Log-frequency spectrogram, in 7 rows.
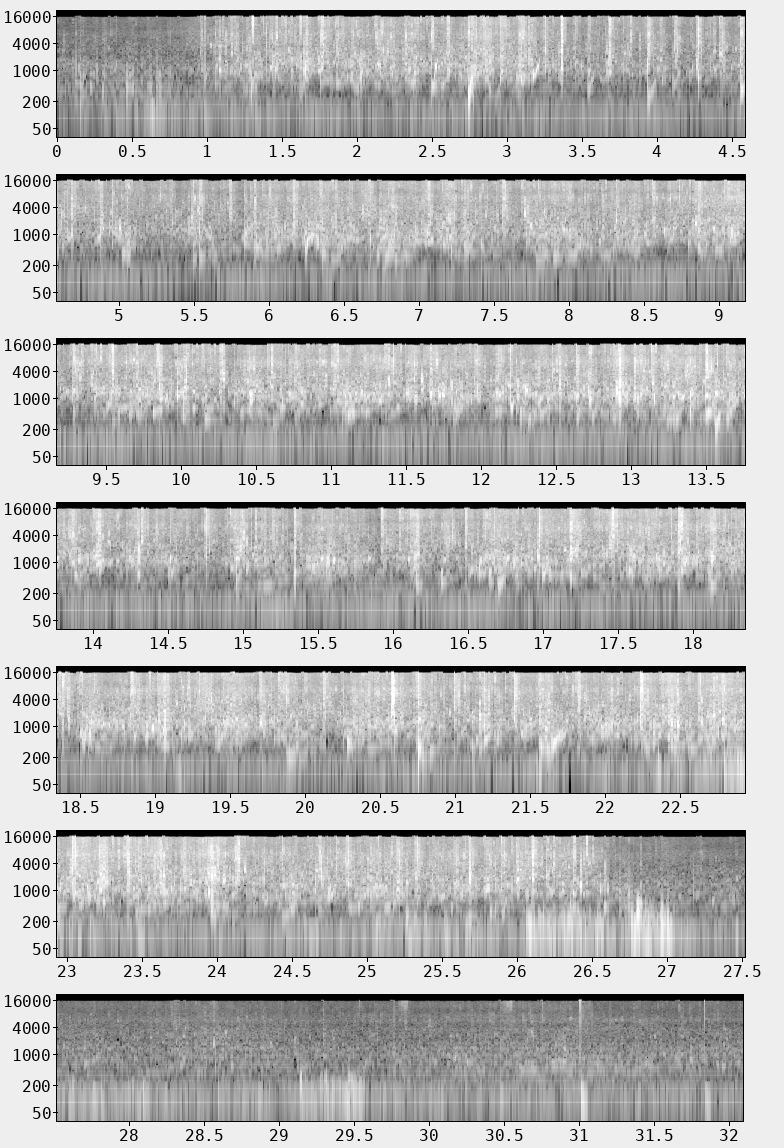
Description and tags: Legs splashing in flowing water 1
legs splashing in water
legs, flowing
